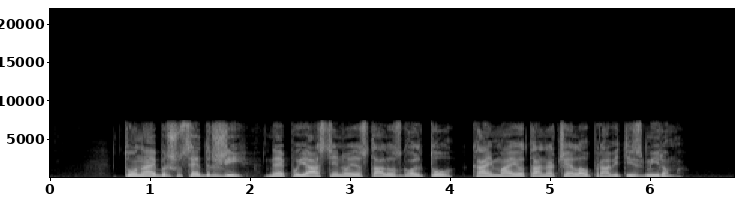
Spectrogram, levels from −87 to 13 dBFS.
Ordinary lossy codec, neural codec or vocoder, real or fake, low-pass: none; none; real; 7.2 kHz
